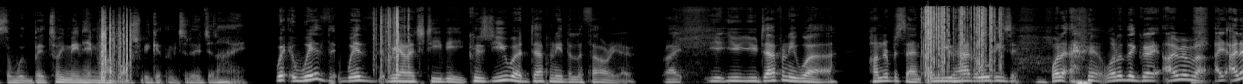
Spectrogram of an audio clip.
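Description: Three bursts of cable scratch noise in this speech: dense, uneven scratching, a little louder than the speech, from 0.96 to 1.32 s (between "between me and him" and "should we get them"), 3.73 to 4.14 s and 9.21 to 10.06 s, likely a worn cable or connector being moved.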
